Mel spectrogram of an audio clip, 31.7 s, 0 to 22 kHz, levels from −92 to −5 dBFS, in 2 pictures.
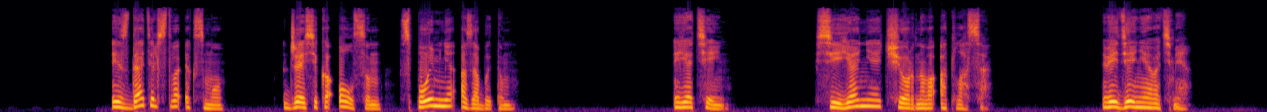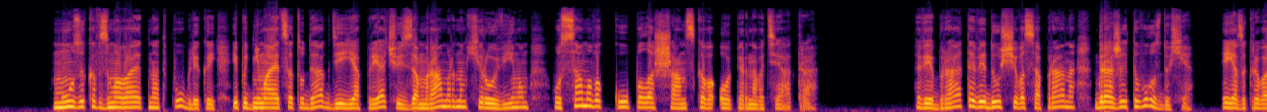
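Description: There's hard clipping all the way through this audio. The signal is being pushed about 5 dB past what some stage in the chain can pass, so the loudest peaks get sliced flat instead of rounding over. Only a small fraction of the waveform actually hits the ceiling, so you don't get constant fuzz. What you hear instead is a gritty crackle on the peaks, where those flat tops throw off harsh high harmonics.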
